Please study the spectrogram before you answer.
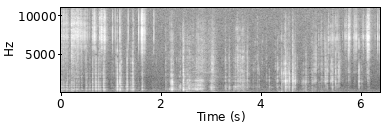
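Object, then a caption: Paper-wrapped cardboard box with ribbon. Short fingernails scratch the gold glitter ribbon and red paper near the bow of a small paper-wrapped cardboard gift box. Quiet, dry scratching and crinkling come in uneven bursts of brief rasps with no ring, the loudest strokes clustering around the middle of the clip.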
